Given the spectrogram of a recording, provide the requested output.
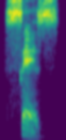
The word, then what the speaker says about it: says: Pero cuando está en pasado o en tercera persona, suena como con una E. O sea, said, y tercera persona, says.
